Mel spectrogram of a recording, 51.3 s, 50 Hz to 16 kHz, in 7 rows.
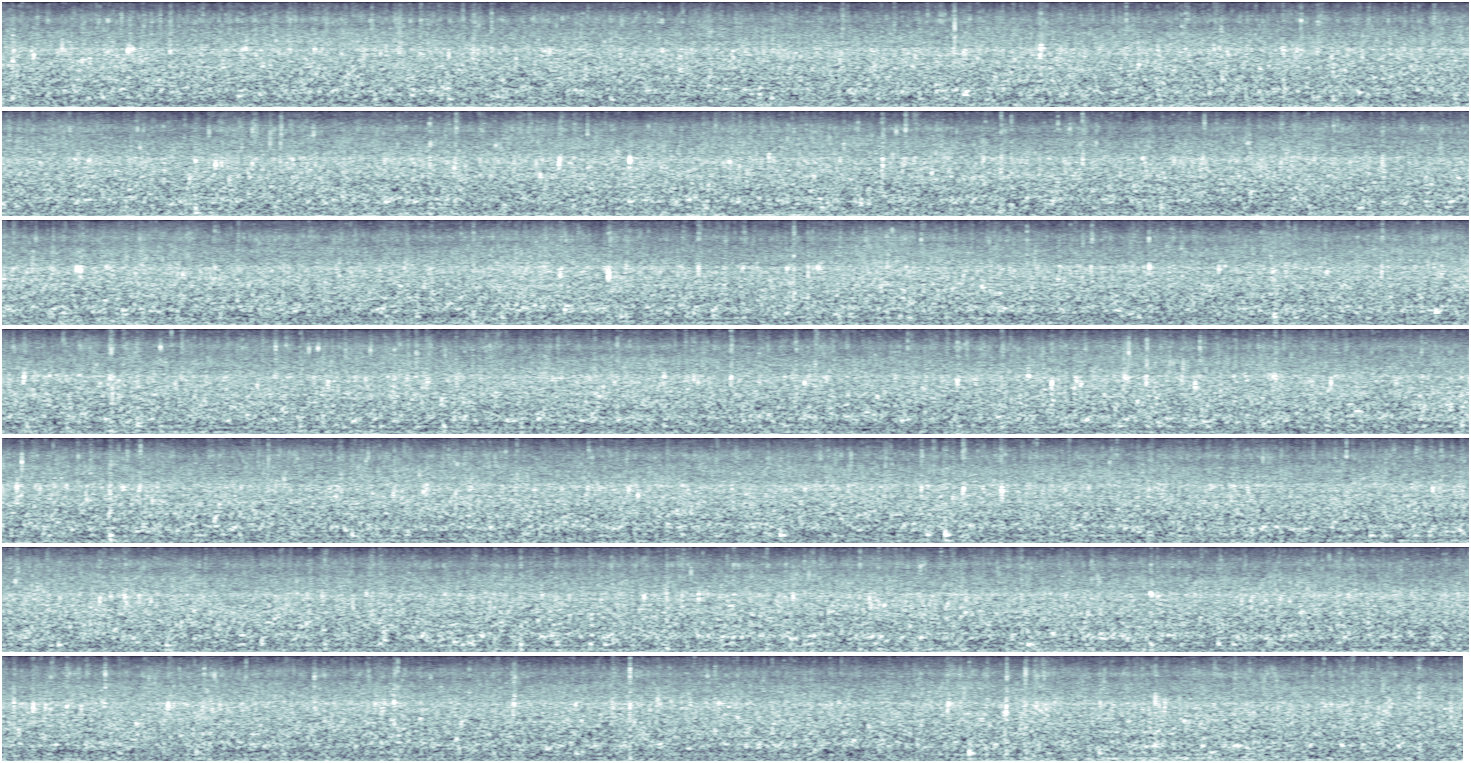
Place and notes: {"title": "Orléans, fontaine Place d'Arc (haut droite)", "date": "2011-05-06 18:18:00", "description": "Fontaine en escalier à Place d'Arc, Orléans (45-France)\n(haut droite)", "latitude": "47.91", "longitude": "1.91", "altitude": "120", "timezone": "Europe/Paris"}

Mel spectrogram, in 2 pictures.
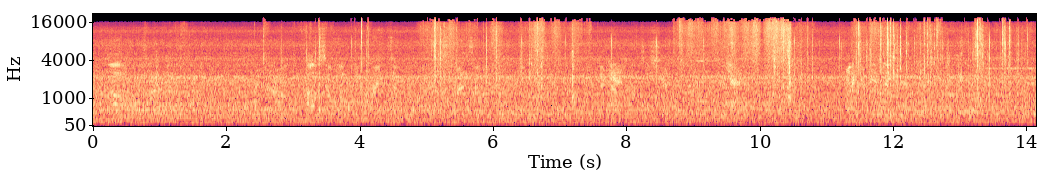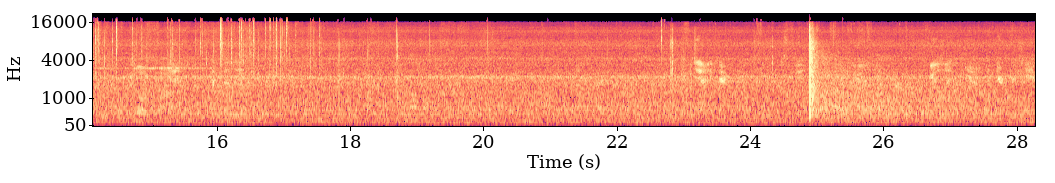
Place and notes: {"title": "E 42nd St, New York, NY, USA - Grand Central Terminal at night", "date": "2022-04-05 23:30:00", "description": "Grand Central Terminal, Main Concourse, at night.", "latitude": "40.75", "longitude": "-73.98", "altitude": "17", "timezone": "America/New_York"}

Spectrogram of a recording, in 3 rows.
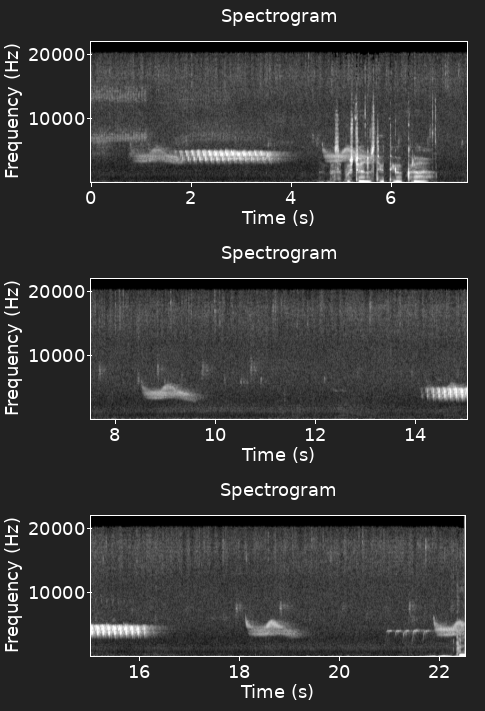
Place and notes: {"title": "quarry, Marušići, Croatia - void voices - stony chambers of exploitation - poems", "date": "2013-07-13 18:42:00", "latitude": "45.42", "longitude": "13.74", "altitude": "269", "timezone": "Europe/Zagreb"}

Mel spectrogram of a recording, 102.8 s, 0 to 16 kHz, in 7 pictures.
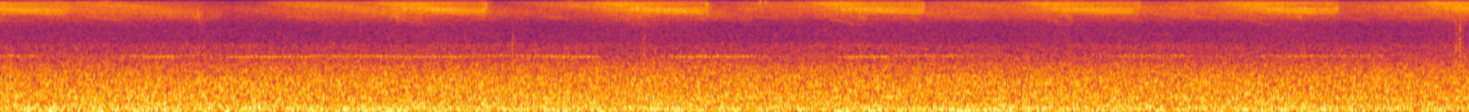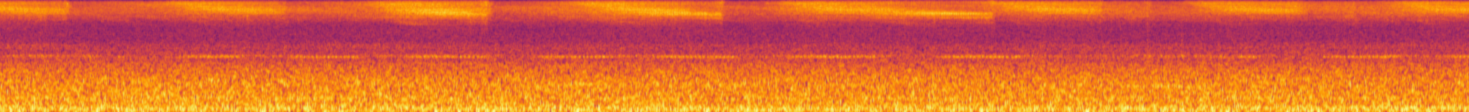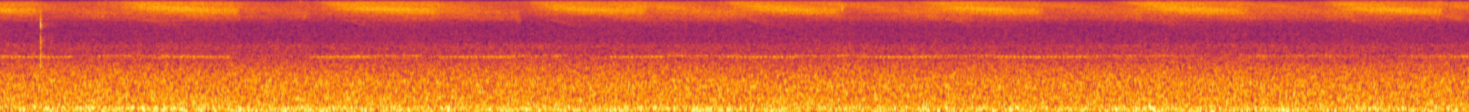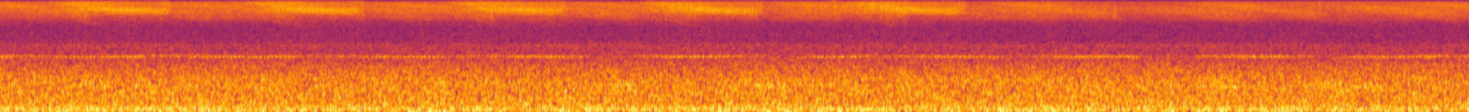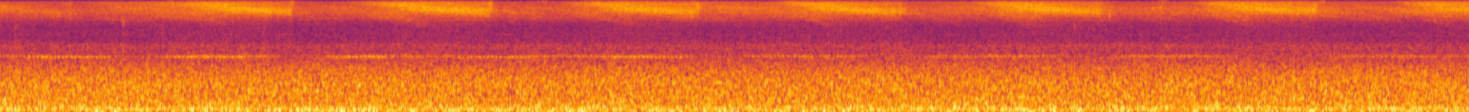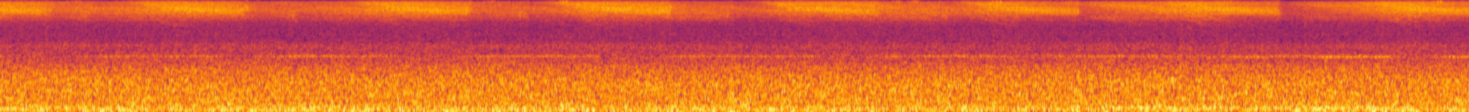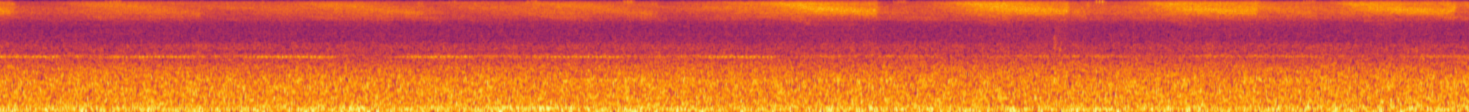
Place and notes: {"title": "Saint-Pons-de-Thomières, France - Insects Around a Gîte", "date": "2018-08-28 03:25:00", "description": "Recorded on a Sound Devices MixPre-3 via an Audio-Technica BP4025", "latitude": "43.51", "longitude": "2.75", "altitude": "517", "timezone": "Europe/Paris"}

